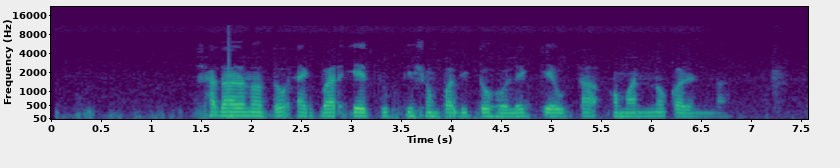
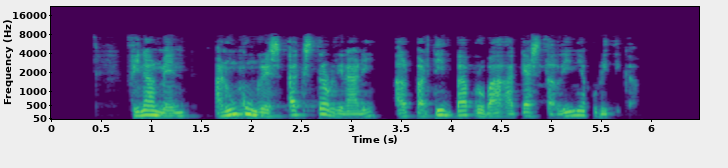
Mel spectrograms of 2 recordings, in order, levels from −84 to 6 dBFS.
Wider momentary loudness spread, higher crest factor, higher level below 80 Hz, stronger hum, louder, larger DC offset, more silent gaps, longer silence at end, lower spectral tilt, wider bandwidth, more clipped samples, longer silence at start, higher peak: first, 13 LU vs 10 LU; about the same, 20 dB vs 16 dB; about the same, -50 dBFS vs -52 dBFS; neither; second, -26 LUFS vs -17 LUFS; neither; second, none vs 3.39-3.43 s; first, 0.85 s vs 0.65 s; first, -9 dB/octave vs -5 dB/octave; first, 11.5 kHz vs 8.2 kHz; neither; second, 0.05 s vs 0.45 s; second, -8 dBFS vs -2 dBFS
